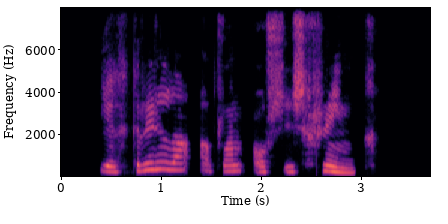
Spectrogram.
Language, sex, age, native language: Icelandic, male, 9, Icelandic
